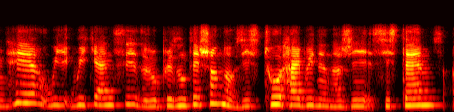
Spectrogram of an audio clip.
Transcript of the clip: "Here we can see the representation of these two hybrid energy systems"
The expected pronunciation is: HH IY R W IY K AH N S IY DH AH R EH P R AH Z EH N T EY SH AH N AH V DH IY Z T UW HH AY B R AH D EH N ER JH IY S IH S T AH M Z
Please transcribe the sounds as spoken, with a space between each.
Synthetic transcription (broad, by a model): HH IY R W IY K AH N S IY DH AH R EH P R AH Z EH N T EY SH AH N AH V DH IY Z T UW HH AY B R AH D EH N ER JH IY S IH S T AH M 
